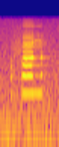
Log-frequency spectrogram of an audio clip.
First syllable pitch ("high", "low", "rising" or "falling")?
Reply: high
